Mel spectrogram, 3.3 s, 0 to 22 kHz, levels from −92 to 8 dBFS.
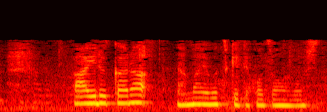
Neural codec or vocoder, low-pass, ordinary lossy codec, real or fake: none; 7.2 kHz; MP3, 24 kbps; real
